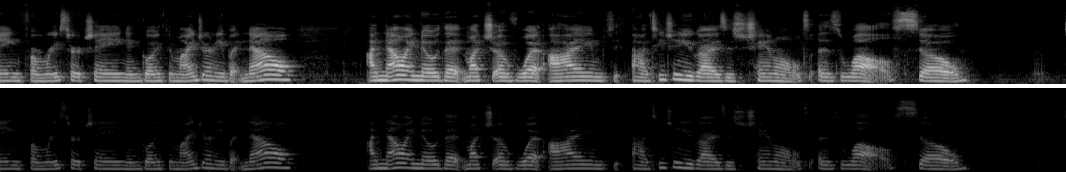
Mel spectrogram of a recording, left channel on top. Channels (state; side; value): quieter; right; 20.6 dB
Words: from researching and going through my journey, but now I know that much of what I'm teaching you guys is channeled as well. So,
